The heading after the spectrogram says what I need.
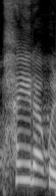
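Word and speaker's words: ∅: 그리고 공집합은 요렇게 표시를 하고 읽을 때는 우리가 파이라고 읽어 주면 돼.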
